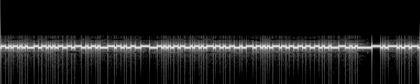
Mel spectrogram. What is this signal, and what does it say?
RTTY, about 45.45 baud. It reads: DURING WORLD WAR II,
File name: fsk170 / USS-New-Jersey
